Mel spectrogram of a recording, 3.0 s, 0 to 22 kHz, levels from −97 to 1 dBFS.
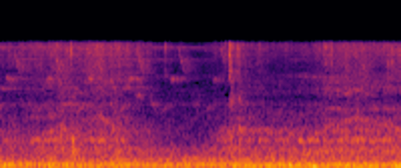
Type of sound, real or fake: real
